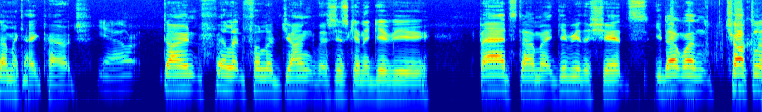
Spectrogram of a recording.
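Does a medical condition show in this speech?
No.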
